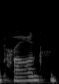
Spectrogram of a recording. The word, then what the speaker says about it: Van Praagh: Is that how you say his name? Praagh? Praagh. I think it's 2 A's. Praagh. It's a log A sound.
